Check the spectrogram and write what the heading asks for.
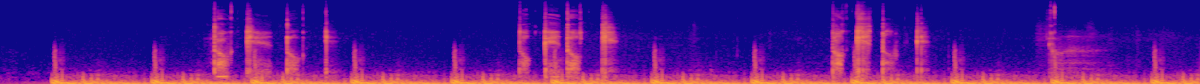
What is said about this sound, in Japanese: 心臓の音聞こえてるかな。姫のために私が生きてるって証拠の音だよ。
